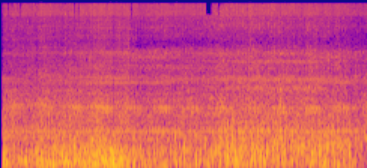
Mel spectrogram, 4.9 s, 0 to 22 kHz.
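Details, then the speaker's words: 12-valve Cummins diesel idling before an XDP alternator replacement: a faint steady whine over the diesel clatter from the old alternator's failed bearing. "Alright, from the opening clip there, you guys seen, the bearing in that alternator, well, it's gone. It's done. It's not going to work for us anymore."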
